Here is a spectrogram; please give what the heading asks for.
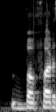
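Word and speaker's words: buffet: भी जाए कहते हैं बफर सिस्टम तो बफर सिस्टम जैसा कोई शब्द होता नहीं है उसके स्थान पर यूज किया जाता है बुफे इसको बुफे पढ़ते हैं जिसमें टी साइलेंट होता है इसी तरह से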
